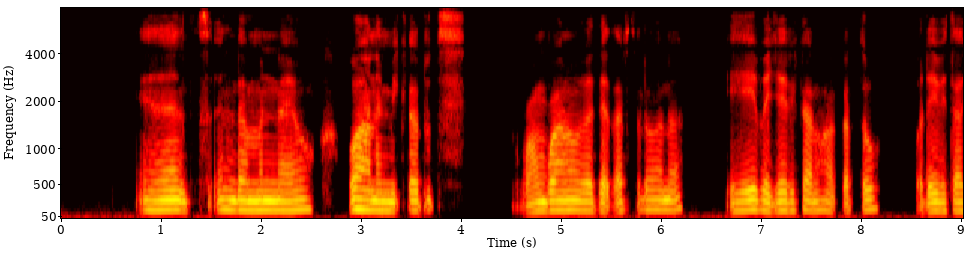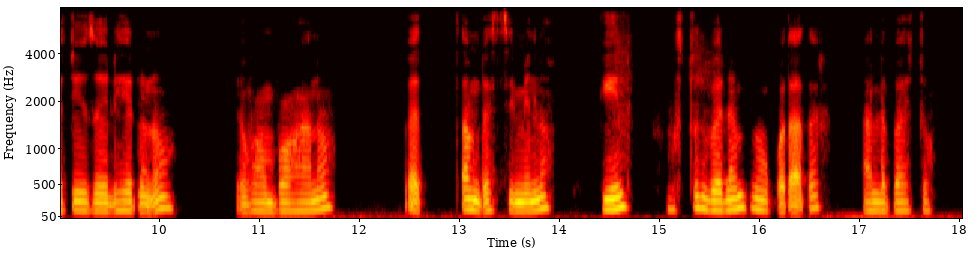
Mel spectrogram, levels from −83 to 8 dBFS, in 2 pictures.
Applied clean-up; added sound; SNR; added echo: neural mask model Resemble Enhance denoiser.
